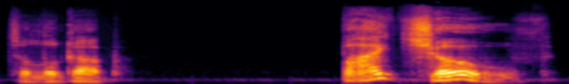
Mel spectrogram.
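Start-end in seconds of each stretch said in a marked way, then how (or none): 1.7-2.8 higher, louder exclamation of delight; raised, emphatic outburst; exclaimed cry. A narrator's reading. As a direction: cry out in startled wonder. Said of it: "he cried".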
